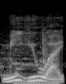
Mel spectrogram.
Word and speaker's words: MIUI: Se trata del término que, si lo pronuncias, sonaría MIUI, como el inglés de MIUI.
